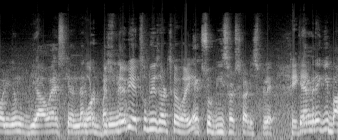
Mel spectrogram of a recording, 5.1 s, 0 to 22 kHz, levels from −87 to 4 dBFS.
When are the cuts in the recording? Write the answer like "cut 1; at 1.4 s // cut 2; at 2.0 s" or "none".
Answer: none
